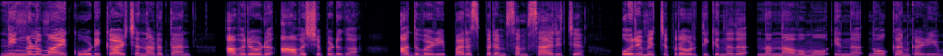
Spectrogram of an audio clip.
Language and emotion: Malayalam, neutral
